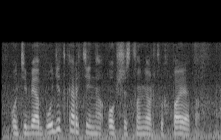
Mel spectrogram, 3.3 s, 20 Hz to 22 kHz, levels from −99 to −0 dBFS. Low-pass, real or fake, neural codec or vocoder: 7.2 kHz; fake; codec, 16 kHz in and 24 kHz out, 1 kbps, XY-Tokenizer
